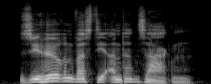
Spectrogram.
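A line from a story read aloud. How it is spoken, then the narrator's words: Calling out. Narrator (German): rief ich zum Wandschirm gewandt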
